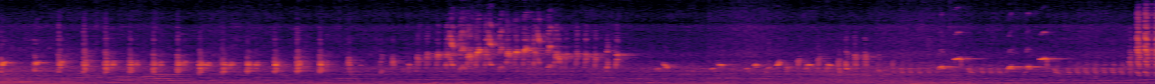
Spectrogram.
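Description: A long-tailed shrike sings with copied collared kingfisher calls: a fast run of sharp, high chirps, about three a second, then a scratchy jumble and varied piping notes.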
